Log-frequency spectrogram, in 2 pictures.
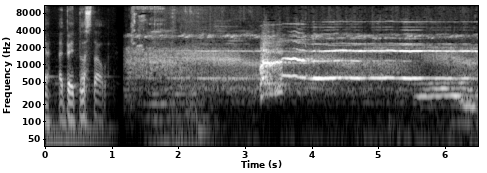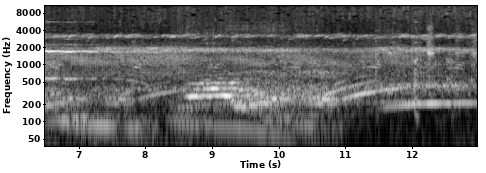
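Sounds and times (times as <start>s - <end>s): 
speech: 0.0s - 1.4s
dog howling in eerie wails: 2.7s - 12.9s.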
